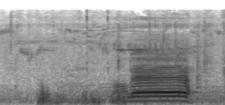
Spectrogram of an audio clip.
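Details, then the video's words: Tame cow in Embooh village giving one steady, strong moo lasting under a second, preceded by soft rustling and shuffling sounds. "The Sound of the Embooh Village Cow"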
